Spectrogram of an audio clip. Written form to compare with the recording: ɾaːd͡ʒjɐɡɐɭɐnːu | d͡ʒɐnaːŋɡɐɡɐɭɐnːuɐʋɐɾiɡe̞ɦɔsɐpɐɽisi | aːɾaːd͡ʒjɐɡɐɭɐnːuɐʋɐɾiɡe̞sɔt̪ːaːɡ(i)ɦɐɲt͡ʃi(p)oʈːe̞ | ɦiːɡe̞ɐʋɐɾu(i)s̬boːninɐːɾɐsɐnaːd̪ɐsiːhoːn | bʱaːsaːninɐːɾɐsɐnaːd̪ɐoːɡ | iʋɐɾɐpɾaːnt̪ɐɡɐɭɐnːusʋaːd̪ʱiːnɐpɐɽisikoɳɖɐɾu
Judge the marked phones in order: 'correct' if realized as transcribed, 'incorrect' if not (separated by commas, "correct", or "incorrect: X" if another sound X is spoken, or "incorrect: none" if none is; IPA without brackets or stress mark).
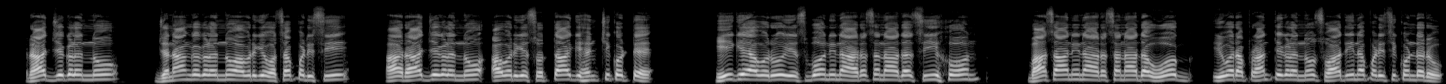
correct, incorrect: k, incorrect: e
